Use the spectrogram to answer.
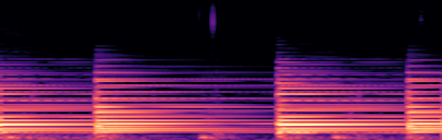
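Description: Piano playing two voicings of a C diminished chord with the top note A doubled an octave lower. Four chords are struck alone, each ringing out and slowly decaying before the next.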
